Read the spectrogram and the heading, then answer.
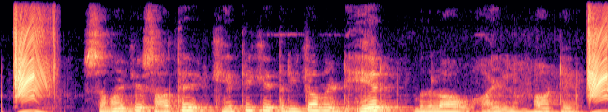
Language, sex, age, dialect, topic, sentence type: Bhojpuri, male, 25-30, Northern, agriculture, statement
